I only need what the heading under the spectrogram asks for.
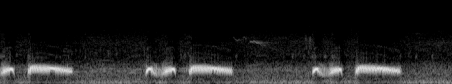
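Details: Spotted dove 'menekan' lure call aimed at wild doves: a long coo, then two repeated phrases of two short bouncing notes and a sustained level coo, steadily paced.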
